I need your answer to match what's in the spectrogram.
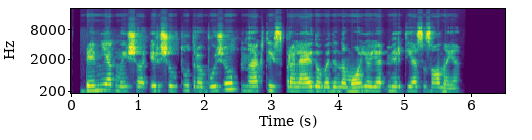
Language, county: Lithuanian, Šiauliai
